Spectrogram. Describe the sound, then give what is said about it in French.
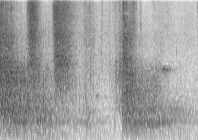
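The heavy rear door of a truck trailer that has arrived at a circus thuds and rattles open as Monsieur Loyal releases the new animal, with a few loud, dull impacts and scraping metal noise spread over a few seconds. No one speaks. “Monsieur Loyal s'approcha de la porte arrière pour libérer le nouveau.”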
